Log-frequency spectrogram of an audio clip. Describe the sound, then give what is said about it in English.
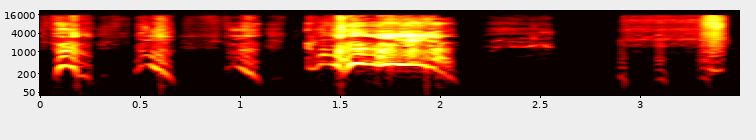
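A man's voice, asked to impersonate a dog, imitates one: three short, falling barks, then a longer strained, groaning howl, a brief pause, and a few more clipped yelps at the end. “got asked to impersonate a dog, and this happened.”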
